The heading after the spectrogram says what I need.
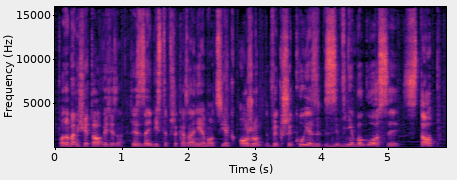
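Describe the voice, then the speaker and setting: A man reading a fan comic aloud with excitable, jokey reactions and casual swearing. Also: a little high, fast talker. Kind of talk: comic read-through with reactions.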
